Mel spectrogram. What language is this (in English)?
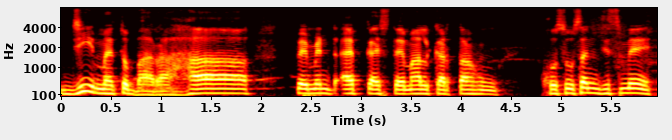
Urdu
